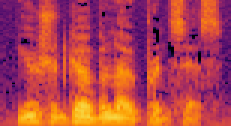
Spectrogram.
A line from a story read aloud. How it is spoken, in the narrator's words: he told her softly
